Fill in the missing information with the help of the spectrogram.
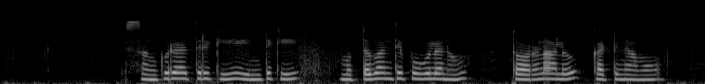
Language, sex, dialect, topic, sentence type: Telugu, female, Utterandhra, agriculture, statement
